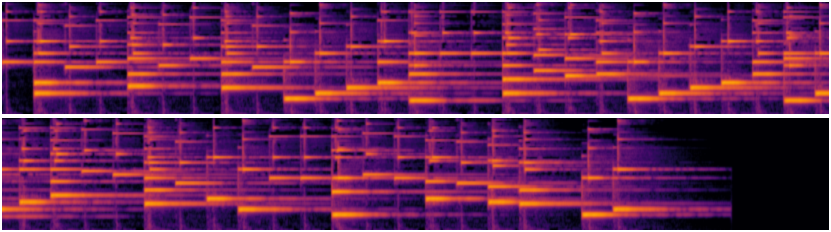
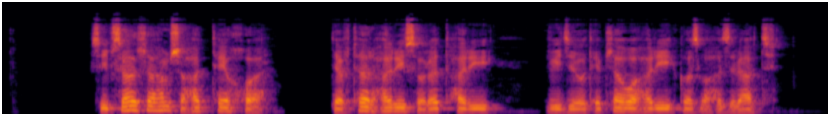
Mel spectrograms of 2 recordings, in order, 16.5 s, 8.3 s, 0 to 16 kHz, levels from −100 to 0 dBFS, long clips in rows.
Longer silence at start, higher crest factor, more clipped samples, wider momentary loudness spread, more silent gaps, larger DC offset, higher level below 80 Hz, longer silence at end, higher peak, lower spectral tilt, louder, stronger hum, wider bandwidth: second, 0 s vs 0.9 s; about the same, 20 dB vs 20 dB; neither; about the same, 7 LU vs 9 LU; second, none vs 2.82-3.29 s; neither; second, -78 dBFS vs -62 dBFS; first, 1.6 s vs 0.55 s; first, -6 dBFS vs -12 dBFS; second, 3.5 dB/octave vs -4 dB/octave; first, -22 LUFS vs -31 LUFS; neither; first, 16 kHz vs 9.6 kHz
